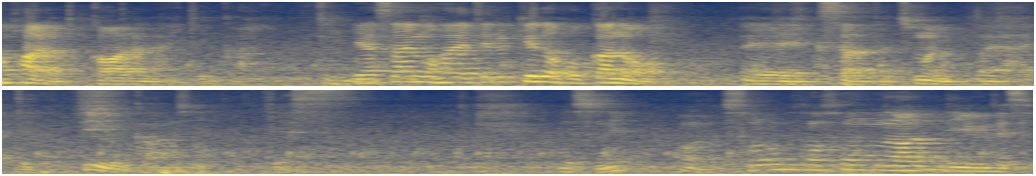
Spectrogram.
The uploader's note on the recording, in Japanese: 8/4に開催した『微花』×『つち式』のトークイベント（恵文社一乗寺店）の音声。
